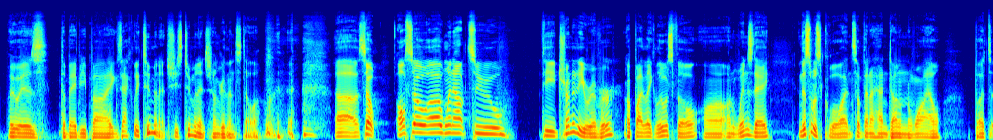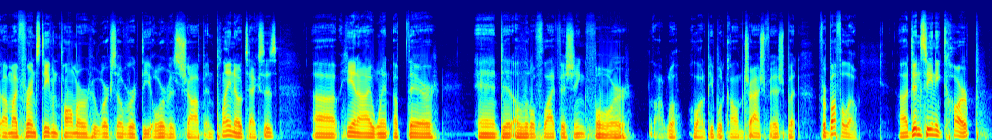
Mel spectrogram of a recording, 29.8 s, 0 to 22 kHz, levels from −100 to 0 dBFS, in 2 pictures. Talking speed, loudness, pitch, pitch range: 185 wpm, -24 LUFS, 100 Hz, 95-120 Hz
